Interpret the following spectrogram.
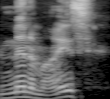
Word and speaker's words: minimize: Video for the word minimize. Minimize. So notice the Z pronunciation in English. Minimize, minimize, minimize.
